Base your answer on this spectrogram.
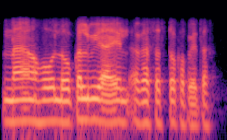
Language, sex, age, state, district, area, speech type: Sindhi, male, 45-60, Delhi, South Delhi, urban, conversation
